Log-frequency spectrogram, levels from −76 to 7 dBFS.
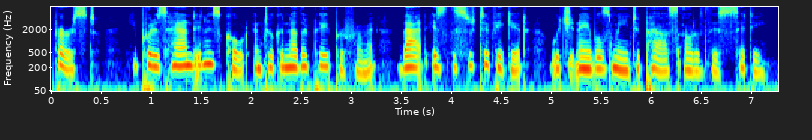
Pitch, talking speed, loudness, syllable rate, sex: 185 Hz, 225 wpm, -20 LUFS, 5.7 syllables/s, female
